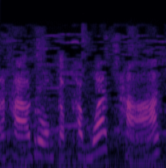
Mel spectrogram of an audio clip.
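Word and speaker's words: 茶: ว่า ชา นะ คะ ภาษา จีน เรา จะ เรียก ว่า ฉา ฉา ออก เสียง คล้าย กับ คำ ว่า ชา ใน ภาษา ไทย เลย นะ คะ ชา ชา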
